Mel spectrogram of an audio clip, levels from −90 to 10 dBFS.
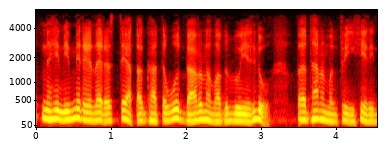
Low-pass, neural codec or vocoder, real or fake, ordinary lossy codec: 5.4 kHz; codec, 16 kHz, 0.5 kbps, FunCodec, trained on LibriTTS, 25 frames a second; fake; none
